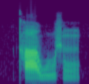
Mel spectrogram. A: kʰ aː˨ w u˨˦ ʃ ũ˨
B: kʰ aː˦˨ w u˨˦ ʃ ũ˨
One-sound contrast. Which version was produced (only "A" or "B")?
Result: A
